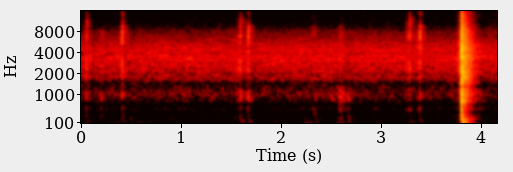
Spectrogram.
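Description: Faint, scattered clicks of a computer mouse over quiet room tone, five or six single clicks a second or so apart. Near the end comes a short, louder burst from the lecturer's voice as he starts to speak.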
